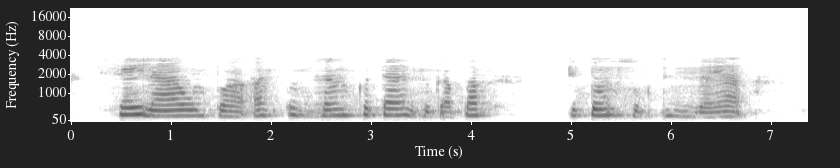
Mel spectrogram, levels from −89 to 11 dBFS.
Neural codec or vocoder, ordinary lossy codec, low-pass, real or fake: none; AAC, 16 kbps; 3.6 kHz; real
